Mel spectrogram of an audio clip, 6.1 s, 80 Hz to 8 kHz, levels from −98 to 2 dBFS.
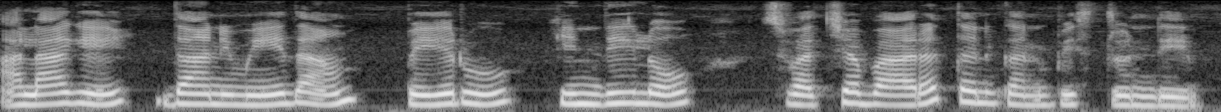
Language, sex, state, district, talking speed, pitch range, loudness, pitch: Telugu, female, Telangana, Hyderabad, 100 wpm, 215-245 Hz, -13 LUFS, 230 Hz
